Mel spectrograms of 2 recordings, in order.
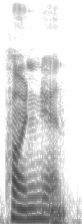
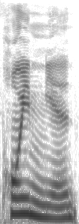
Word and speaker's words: poignant: Poignant. I can't even say it right. Poignant. There's a G in there.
